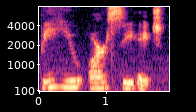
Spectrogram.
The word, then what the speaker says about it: Burch: So remember, if you get a chance, look up Laurel Burch, and Birch is spelled B-U-R-C-H, not like the tree, but that's her last name, Burch.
